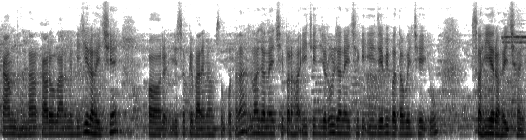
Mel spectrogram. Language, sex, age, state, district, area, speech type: Maithili, male, 30-45, Bihar, Sitamarhi, rural, spontaneous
